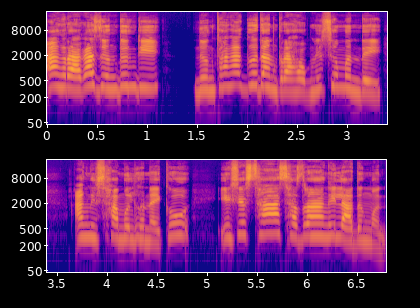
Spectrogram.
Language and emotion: Bodo, angry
